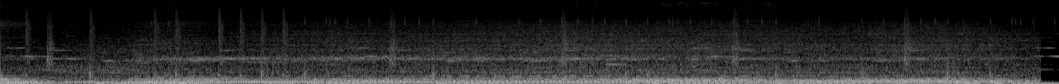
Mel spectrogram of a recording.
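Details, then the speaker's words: Turbocharged Lincoln Town Car at first start during tuning: loud steady idle with a rough, uneven puffing over the exhaust note from a passenger-side header leak; exhaust leak skewing AFR. "fortunately I'm sure as you can hear we did in fact have a header lead on the passenger side at the time I thought of this gasket pulled it into that later"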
